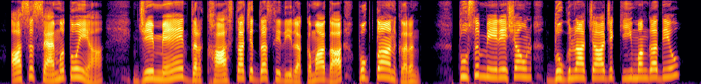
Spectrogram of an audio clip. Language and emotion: Dogri, angry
